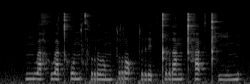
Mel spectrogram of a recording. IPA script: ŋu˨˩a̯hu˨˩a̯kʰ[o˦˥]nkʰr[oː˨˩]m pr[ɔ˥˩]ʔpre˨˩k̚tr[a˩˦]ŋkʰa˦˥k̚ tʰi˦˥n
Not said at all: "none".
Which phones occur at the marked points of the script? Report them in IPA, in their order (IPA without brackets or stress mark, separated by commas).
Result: o˦˥, ɤː˨˩, ɔ˥˩, a˦˥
